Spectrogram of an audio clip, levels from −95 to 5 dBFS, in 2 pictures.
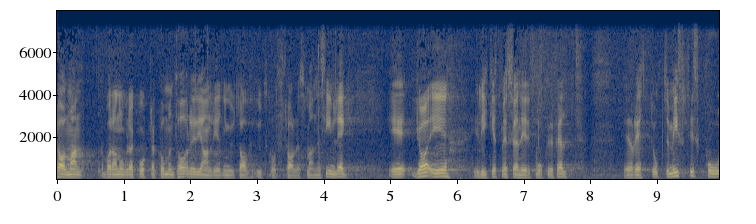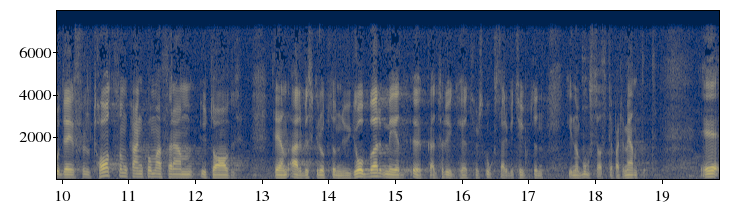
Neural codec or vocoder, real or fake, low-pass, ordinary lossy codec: none; real; 7.2 kHz; none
